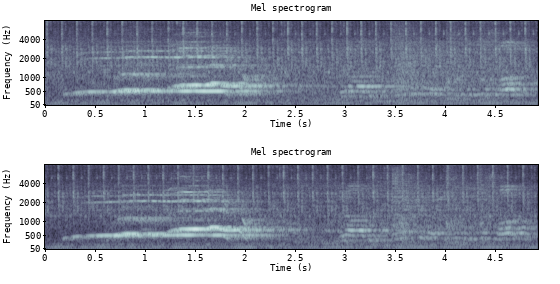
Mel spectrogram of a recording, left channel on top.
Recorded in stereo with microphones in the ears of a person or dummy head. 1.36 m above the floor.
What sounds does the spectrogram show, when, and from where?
0.2 s a shout: 55° right (ahead or behind), 1.5 m; by 4.8 s 10° right (ahead or behind), 1.9 m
